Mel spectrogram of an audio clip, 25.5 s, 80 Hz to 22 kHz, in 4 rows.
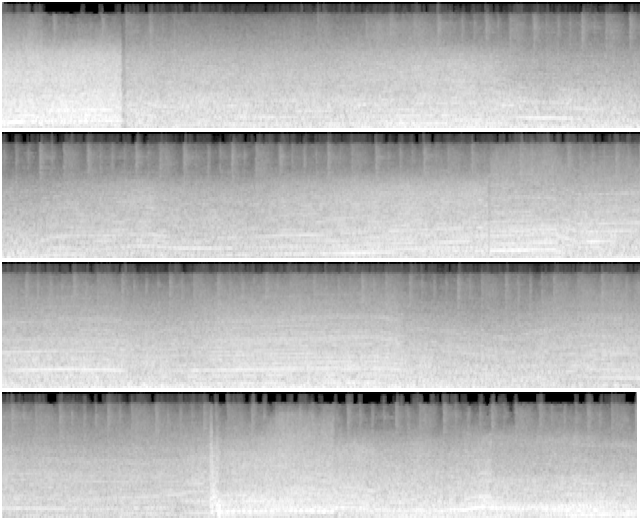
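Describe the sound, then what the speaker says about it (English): A 1977 Porsche 936 race car drives in a race, its engine note rising and falling through repeated gear changes and revs for the whole stretch, with a brief sharp jolt late on. "Vinha 17 is driving a Porsche 936 from 1977"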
